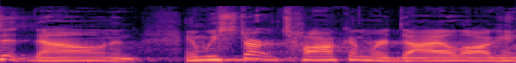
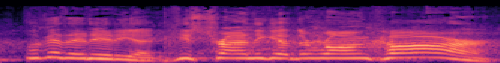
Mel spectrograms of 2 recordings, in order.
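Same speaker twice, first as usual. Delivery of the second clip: mocking onlookers; 8 semitones higher, 8 dB louder than usual. Imagined onlookers mocking him.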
